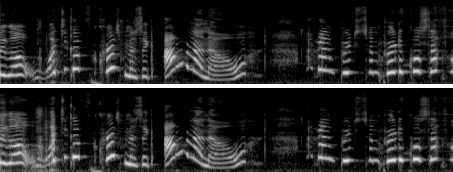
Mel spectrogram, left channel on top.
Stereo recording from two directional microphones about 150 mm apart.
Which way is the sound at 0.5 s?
15° right (ahead or behind).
